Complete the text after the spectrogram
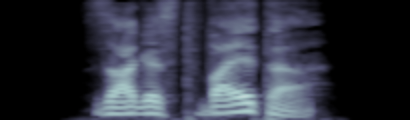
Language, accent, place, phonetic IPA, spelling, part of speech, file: German, Germany, Berlin, [ˌzaːɡəst ˈvaɪ̯tɐ], sagest weiter, verb, De-sagest weiter.ogg
- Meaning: second-person singular subjunctive I of weitersagen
